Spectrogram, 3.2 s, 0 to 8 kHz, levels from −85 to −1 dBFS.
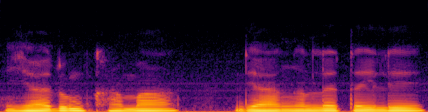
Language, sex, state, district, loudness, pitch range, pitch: Wancho, male, Arunachal Pradesh, Longding, -12 LUFS, 110-120 Hz, 115 Hz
